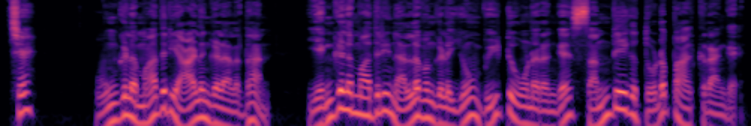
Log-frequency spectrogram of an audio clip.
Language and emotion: Tamil, disgusted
